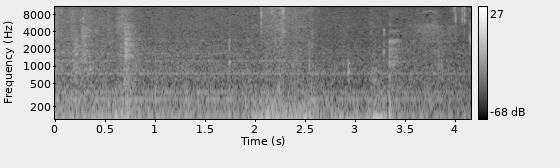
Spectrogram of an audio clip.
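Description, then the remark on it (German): Paper rustling as pages of an old, dusty notebook are turned, with several soft, brushing swishes spread across a few seconds, quiet, with no talking. “Ja, er blättert gerade, er muss gerade den Staub abpusten.”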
